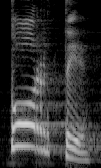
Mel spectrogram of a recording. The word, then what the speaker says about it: торты: Пользоваться знаком ударения мы уже с вами умеем. Давайте тренироваться. Торт, а если их несколько, торты.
